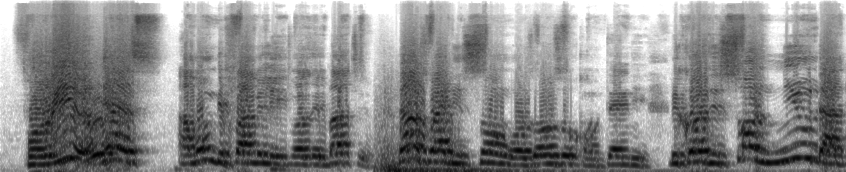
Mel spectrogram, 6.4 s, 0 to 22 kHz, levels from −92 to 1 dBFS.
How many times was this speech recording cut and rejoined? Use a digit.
1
